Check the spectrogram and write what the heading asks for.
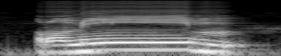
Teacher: रा को ज़बर की वजह से पुर पढ़ना है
